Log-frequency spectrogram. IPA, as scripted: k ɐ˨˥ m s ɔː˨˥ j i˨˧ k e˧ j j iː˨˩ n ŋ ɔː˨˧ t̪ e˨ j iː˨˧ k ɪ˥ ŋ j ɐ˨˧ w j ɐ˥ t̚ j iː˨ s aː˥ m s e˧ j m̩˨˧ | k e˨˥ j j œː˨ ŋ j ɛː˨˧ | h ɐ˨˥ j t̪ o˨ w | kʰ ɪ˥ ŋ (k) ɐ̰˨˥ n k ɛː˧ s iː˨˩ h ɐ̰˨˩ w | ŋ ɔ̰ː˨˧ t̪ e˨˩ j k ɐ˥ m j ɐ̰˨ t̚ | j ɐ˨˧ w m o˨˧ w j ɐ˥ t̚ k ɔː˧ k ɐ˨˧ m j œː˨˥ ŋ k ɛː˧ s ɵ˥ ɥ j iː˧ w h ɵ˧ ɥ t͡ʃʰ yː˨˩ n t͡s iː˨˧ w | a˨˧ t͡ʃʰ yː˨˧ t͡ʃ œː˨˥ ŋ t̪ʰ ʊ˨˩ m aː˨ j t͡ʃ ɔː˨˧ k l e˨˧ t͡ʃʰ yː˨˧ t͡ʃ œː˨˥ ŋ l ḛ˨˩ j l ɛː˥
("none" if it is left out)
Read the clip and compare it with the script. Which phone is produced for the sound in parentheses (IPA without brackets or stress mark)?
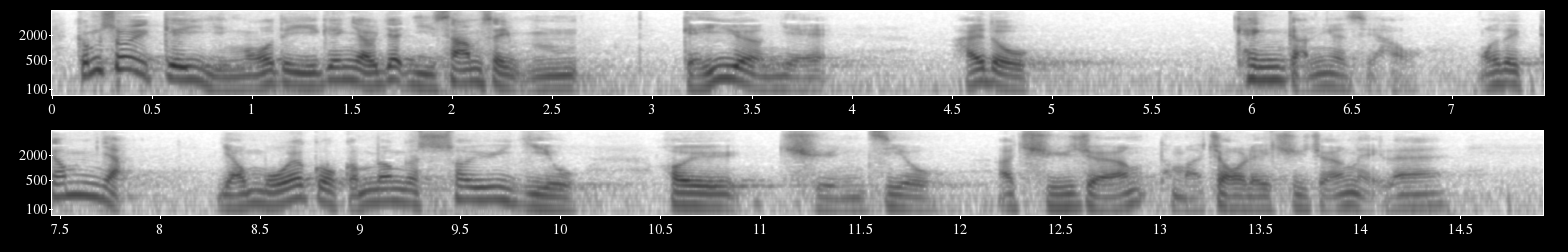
k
